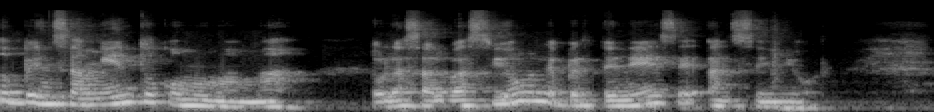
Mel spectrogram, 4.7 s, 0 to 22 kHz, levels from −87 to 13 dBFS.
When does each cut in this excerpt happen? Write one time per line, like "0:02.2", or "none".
0:01.9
